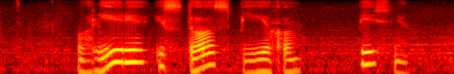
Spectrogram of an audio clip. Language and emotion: Russian, sad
